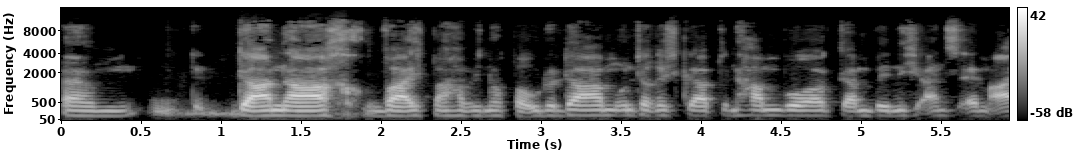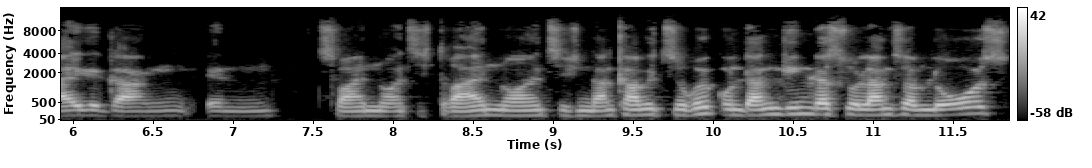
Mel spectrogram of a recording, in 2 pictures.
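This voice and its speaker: A man talks at a very slow pace and a medium pitch. His intonation is monotone and flat. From northern Germany, Lower Saxony (Hannover, Braunschweig). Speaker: drummer and drum teacher. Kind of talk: casual interview. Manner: halting.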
